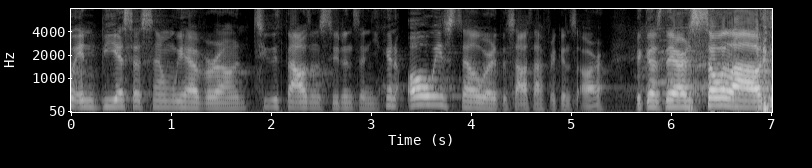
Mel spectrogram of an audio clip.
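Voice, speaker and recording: A young man from Indonesia, preaching a lively, jokey sermon to a congregation and laughing often. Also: high voice.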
